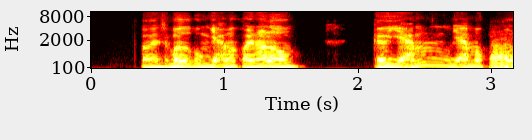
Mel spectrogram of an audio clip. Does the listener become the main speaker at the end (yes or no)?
no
